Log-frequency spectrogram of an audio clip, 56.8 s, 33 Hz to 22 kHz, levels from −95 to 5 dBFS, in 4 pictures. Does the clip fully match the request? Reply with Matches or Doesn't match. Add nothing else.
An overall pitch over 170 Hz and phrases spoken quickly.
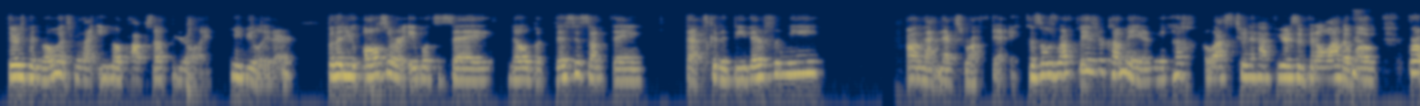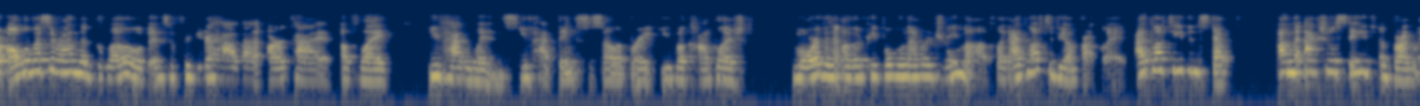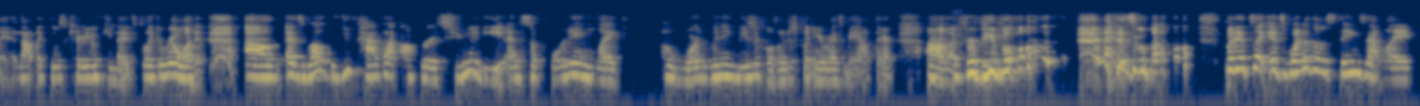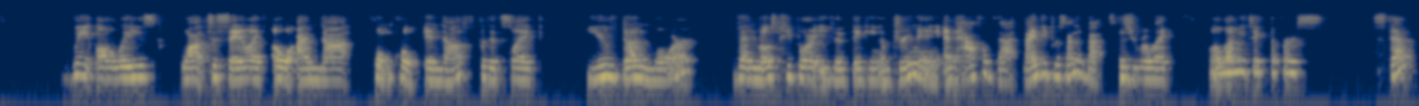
Matches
